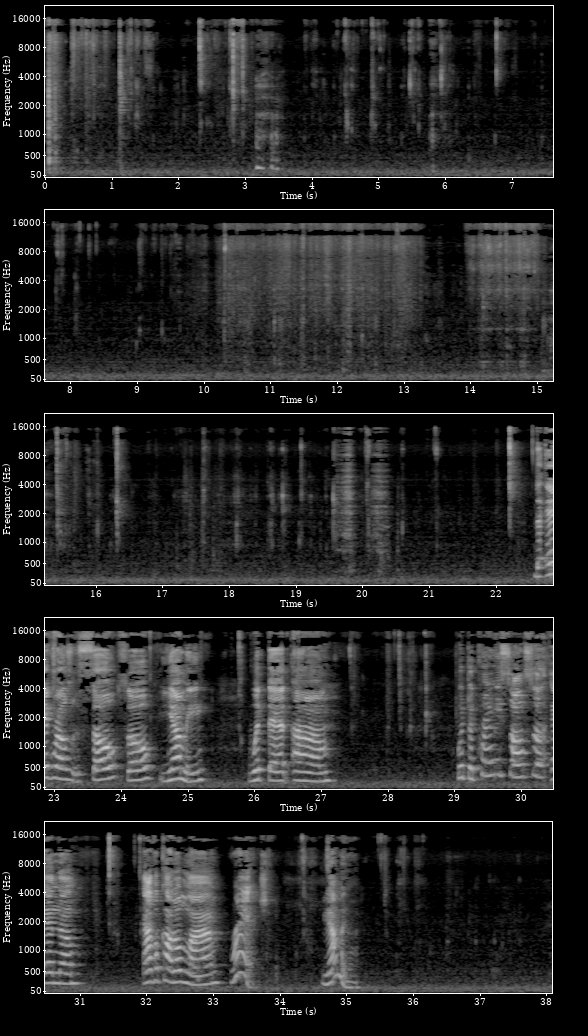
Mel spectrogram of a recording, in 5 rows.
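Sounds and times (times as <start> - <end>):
steady low hum: 0.0 - 38.0
person chewing food: 0.7 - 11.2, 13.2 - 22.4, 27.4 - 29.0, 31.2 - 32.0, 34.0 - 34.6, 35.4 - 38.0.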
